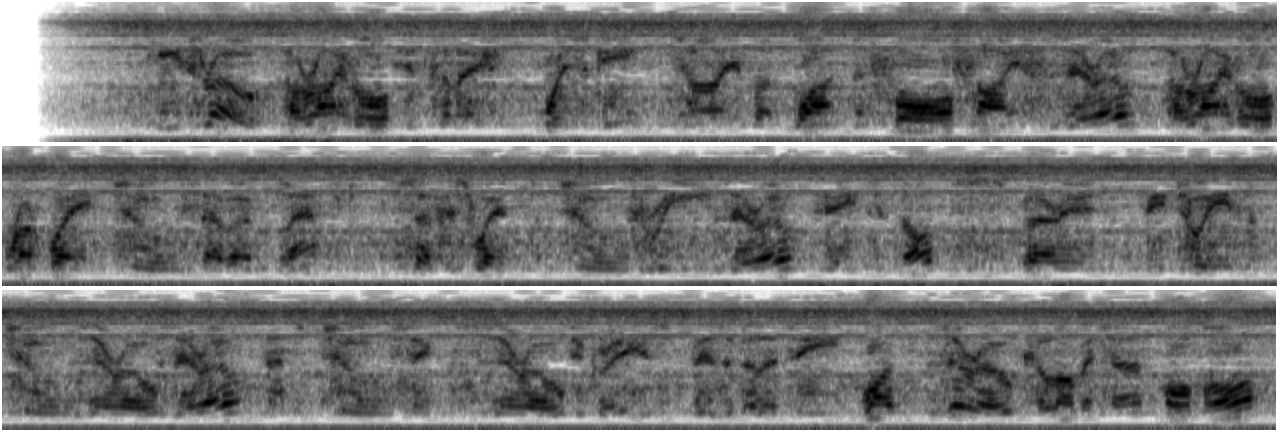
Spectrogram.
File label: ATIS Heathrow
